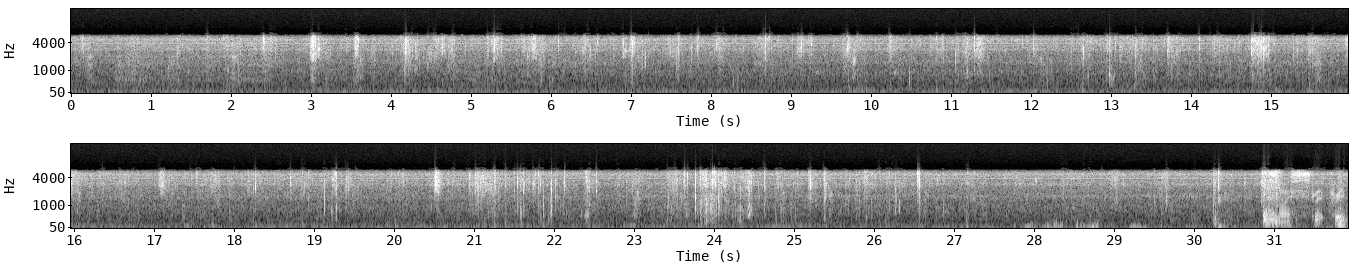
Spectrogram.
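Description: Footsteps of a walker on a leaf-strewn woodland dirt path: irregular crunches and clicks over a steady low background hiss. Near the end come a few low thuds as the walker steps onto a wooden footbridge.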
